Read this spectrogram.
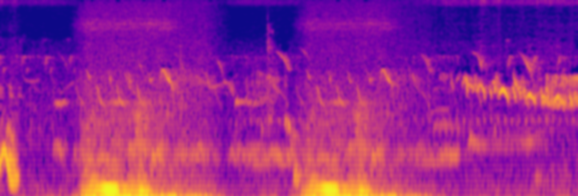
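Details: Lion mother and cub in Kruger National Park calling for hidden playful siblings in the bushes; two low, moaning calls about two seconds apart, with chirping birds in the background.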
